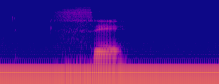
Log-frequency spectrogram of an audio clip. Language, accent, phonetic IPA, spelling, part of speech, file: Persian, Iran, [se], سه, numeral, Fa-سه.ogg
- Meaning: three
